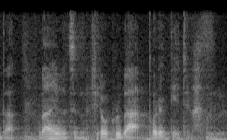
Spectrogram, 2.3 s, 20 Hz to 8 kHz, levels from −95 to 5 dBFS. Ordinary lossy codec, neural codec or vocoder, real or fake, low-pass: none; codec, 16 kHz, 1 kbps, FunCodec, trained on LibriTTS, 50 frames a second; fake; 7.2 kHz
